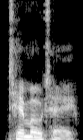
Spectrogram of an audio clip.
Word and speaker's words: Timothée: It's pronounced Timothée.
